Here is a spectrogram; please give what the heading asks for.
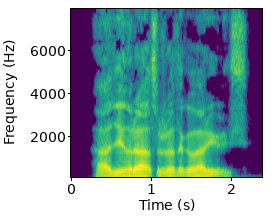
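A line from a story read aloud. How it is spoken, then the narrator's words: Gloomy priest. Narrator (Russian): мрачно произнес батюшка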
